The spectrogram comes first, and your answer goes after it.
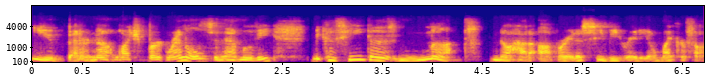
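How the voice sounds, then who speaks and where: A man speaks at a fairly high pitch with very wide pitch swings, very even loudness, and vocal fry. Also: moderate pace. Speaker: podcast co-host. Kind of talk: casual chat. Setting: remote call on a livestream. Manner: soft-spoken.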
